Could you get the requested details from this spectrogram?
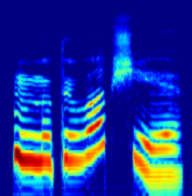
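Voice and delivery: slow, scandalised drawl; drawn-out drawl. A narrator's reading. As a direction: stretch each word in disbelief. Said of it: "протянула Лёлик".

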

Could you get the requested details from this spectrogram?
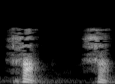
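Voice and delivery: خاء heavy and clearly open; the correct open خاء; correct heavy kha. Shown as a demonstration. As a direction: say خاء with full heaviness, mouth open. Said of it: "الصحيح".

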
